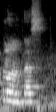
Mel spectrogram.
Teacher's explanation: Um exemplo de uma paroxítona é a palavra plantas. Plan é a sílaba mais forte desta palavra, tornando ela uma paroxítona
